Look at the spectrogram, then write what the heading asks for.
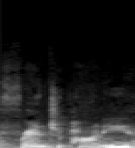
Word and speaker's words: Frangipani: And the fragrance itself, which is called Frangipani, I got the correct pronunciation.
